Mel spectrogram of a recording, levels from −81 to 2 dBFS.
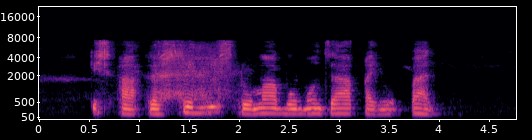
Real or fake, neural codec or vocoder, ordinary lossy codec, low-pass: fake; codec, 24 kHz, 0.9 kbps, WavTokenizer, medium speech release version 1; AAC, 32 kbps; 7.2 kHz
